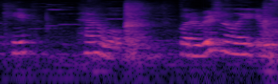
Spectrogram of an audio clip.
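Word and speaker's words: Henlopen: at the state park and actually uh it's pronounced Cape Hannah Logan but originally it was called Cape Delaware surprise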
